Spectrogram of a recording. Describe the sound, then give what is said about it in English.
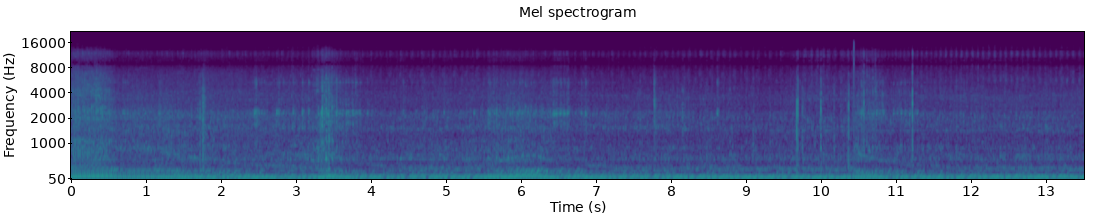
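A loud Harley motorcycle engine rumbles steadily with a deep low throb, rising and easing slightly as it rides along, with wind and road noise underneath and no talking. “It doesn't stop as Harley brakes used to be. So you've got to plan your braking ahead of time.”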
